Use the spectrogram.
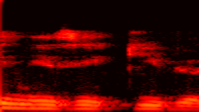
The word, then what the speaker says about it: inexequível: tá vendo diferente de inexequível esse inexequível aqui esse X Ele tem um som de z ele tem um fonema Z tá C exuberante excitar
